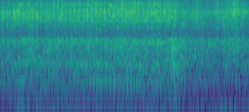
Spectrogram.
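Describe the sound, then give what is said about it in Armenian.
Rapid clattering of a sewing machine in a cramped Yerevan apartment, a fast, steady mechanical rattle running throughout. “որտեղ ավելի շատ կարի մեքենայի չխչխկոցն է լսվում”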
